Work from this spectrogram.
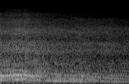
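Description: Race car engine from the F1 2019 video game revving in a steady, rising-and-falling whine that runs continuously at a moderate, even level across the brief moment.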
